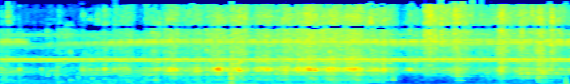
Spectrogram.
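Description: Faint outdoor background with a steady high-pitched tone and a few soft clicks.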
